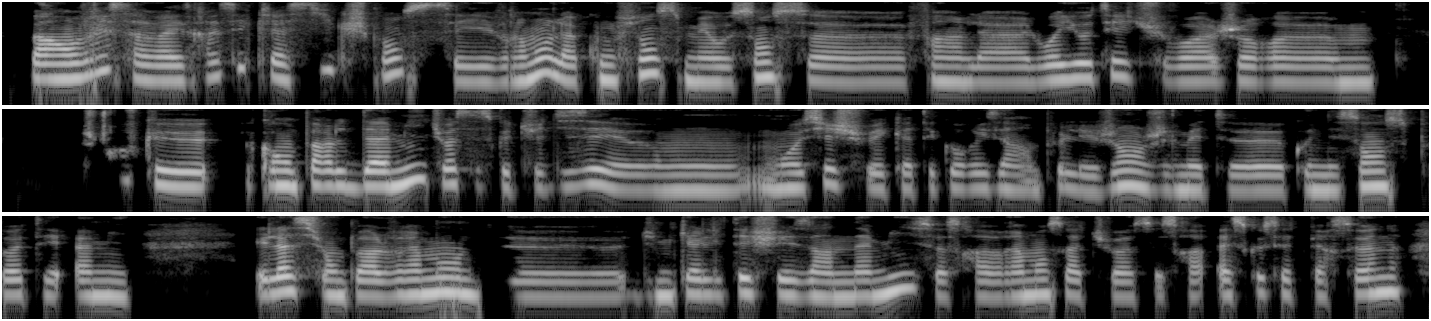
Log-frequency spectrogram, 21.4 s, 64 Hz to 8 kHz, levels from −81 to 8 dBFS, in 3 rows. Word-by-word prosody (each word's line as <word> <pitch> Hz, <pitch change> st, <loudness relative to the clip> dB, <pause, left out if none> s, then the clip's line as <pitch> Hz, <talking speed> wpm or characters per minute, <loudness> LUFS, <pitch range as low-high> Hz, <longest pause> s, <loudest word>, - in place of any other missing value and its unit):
Bah, 220 Hz, 0 st, +8 dB
en 220 Hz, +1 st, +8 dB
vrai, 275 Hz, +8 st, +3 dB
ça 220 Hz, -10 st, 0 dB
va 200 Hz, 0 st, +4 dB
être 200 Hz, +3 st, -4 dB
assez 270 Hz, +10 st, -4 dB
classique, 245 Hz, -, -4 dB
je -, -, -1 dB
pense, 275 Hz, +3 st, 0 dB
c'est 195 Hz, -1 st, -1 dB
vraiment 205 Hz, +9 st, +3 dB
la 215 Hz, -7 st, +3 dB
confiance, 275 Hz, +9 st, 0 dB
mais 195 Hz, -1 st, 0 dB
au 190 Hz, 0 st, -1 dB
sens, 235 Hz, +2 st, +1 dB
heu, 190 Hz, -1 st, -3 dB
enfin 195 Hz, +1 st, -3 dB
la 190 Hz, 0 st, -3 dB
loyauté 230 Hz, +5 st, +1 dB
tu -, -, -8 dB
vois? 195 Hz, 0 st, -1 dB
Genre, 195 Hz, -1 st, 0 dB
hem, 190 Hz, 0 st, -2 dB, 0.7 s
je -, -, -6 dB
trouve 285 Hz, -, -8 dB
que 215 Hz, -3 st, +4 dB, 0.2 s
quand 225 Hz, -2 st, +3 dB
on 220 Hz, -, +5 dB
parle 220 Hz, -1 st, +2 dB
d'amis, 220 Hz, +7 st, +6 dB
tu -, -, -5 dB
vois, 240 Hz, -, +3 dB
c'est 235 Hz, -1 st, -8 dB
ce -, -, -4 dB
que 205 Hz, -, -5 dB
tu 200 Hz, +1 st, -9 dB
disais, 215 Hz, +1 st, 0 dB
heu, 185 Hz, 0 st, -5 dB
on 180 Hz, 0 st, -3 dB
moi 200 Hz, -2 st, -1 dB
aussi 200 Hz, +5 st, 0 dB
je 230 Hz, -, +1 dB
vais 195 Hz, -, -5 dB
catégoriser 195 Hz, +1 st, -7 dB
un 185 Hz, -, -6 dB
peu -, -, -9 dB
les 180 Hz, -3 st, -6 dB
gens. 215 Hz, +4 st, +1 dB
Je 190 Hz, -2 st, -5 dB
vais -, -, -5 dB
mettre, 180 Hz, -1 st, -3 dB
heu, 180 Hz, 0 st, 0 dB
connaissances, 195 Hz, +4 st, 0 dB
potes 200 Hz, 0 st, -4 dB
et 190 Hz, -, -5 dB
amis 195 Hz, -1 st, -1 dB, 0.6 s
et -, -, +2 dB
là, 230 Hz, +2 st, +8 dB
si 235 Hz, -, +2 dB
on 200 Hz, -1 st, +2 dB
parle 195 Hz, -1 st, +2 dB
vraiment 210 Hz, +3 st, +4 dB, 0.3 s
de 180 Hz, -1 st, -7 dB
d'une 195 Hz, 0 st, -3 dB
qualité 210 Hz, +1 st, 0 dB
chez 200 Hz, -3 st, 0 dB
un 185 Hz, 0 st, 0 dB
ami, 215 Hz, +8 st, +2 dB
ça 190 Hz, -8 st, -1 dB
sera 185 Hz, 0 st, -4 dB
vraiment 190 Hz, +3 st, +1 dB
ça 205 Hz, -1 st, 0 dB
tu 185 Hz, -, -6 dB
vois. 185 Hz, -, -4 dB
Ce 185 Hz, -, -3 dB
sera 185 Hz, -, -3 dB
est-ce 200 Hz, -1 st, +2 dB
que 225 Hz, -, -6 dB
cette 205 Hz, -3 st, -5 dB
personne, 210 Hz, +4 st, 0 dB
200 Hz, 230 wpm, -23 LUFS, 190-220 Hz, 0.7 s, Bah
